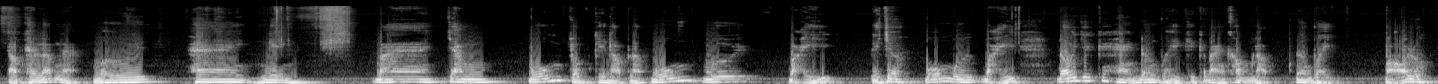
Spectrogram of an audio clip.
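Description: A man's voice: sits low, mellow, slightly rough. A man teaching a math lesson in a casual way, often repeating words and checking in with his viewers. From southern Vietnam. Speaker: math tutor. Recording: faint background noise.

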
